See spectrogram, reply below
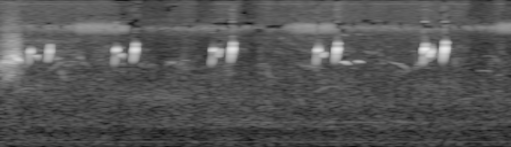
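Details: Rain quail (chinga batair) calling in sharp, high double notes, the pairs coming about every two thirds of a second in a steady run, with faint background hiss.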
